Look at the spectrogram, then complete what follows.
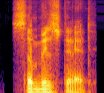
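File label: "samizdat", American English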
